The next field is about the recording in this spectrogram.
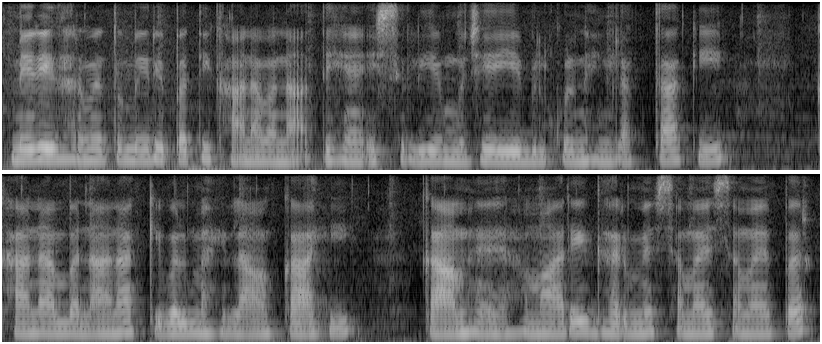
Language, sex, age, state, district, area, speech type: Hindi, female, 60+, Madhya Pradesh, Gwalior, rural, spontaneous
